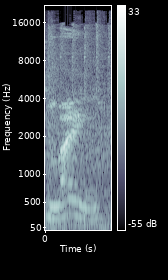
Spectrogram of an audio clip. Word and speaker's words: Lang: Also, you did spell Lane's name wrong, but however you pronounce his name is whatever. Well, I thought it was Lane. No, L-A-N-G.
